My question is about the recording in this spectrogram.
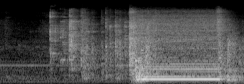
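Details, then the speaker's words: Acme Rollette coin-op game after repair: a clatter, then a steady low buzz as the ball loads in, just under a second here although about 2 seconds is expected; normal ball-loading buzz. "Alright, you should hear that buzzing sound for about 2 seconds while it loads the ball in."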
